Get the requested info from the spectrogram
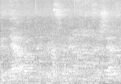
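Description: Faint, distant speech from an audience member talking away from the microphone, over a steady low hum.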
